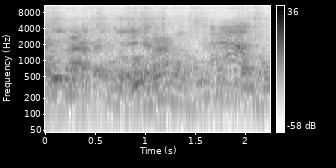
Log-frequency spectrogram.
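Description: Several voices overlapping in a murmur of talk, with wavering pitch.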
